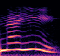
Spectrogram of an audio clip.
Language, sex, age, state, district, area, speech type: Hindi, female, 18-30, Uttar Pradesh, Mirzapur, rural, read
